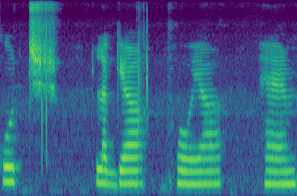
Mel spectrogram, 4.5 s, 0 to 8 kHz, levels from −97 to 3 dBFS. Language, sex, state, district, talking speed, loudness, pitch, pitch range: Punjabi, female, Punjab, Fazilka, 55 wpm, -17 LUFS, 195 Hz, 190-205 Hz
